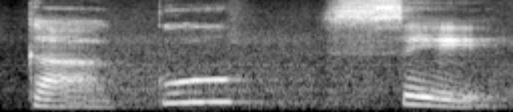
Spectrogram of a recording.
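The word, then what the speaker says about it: 学生: Gaku se. Sedangkan pada tulisannya itu kan gak ku sei, e, dan i. Di Jepang kalau huruf e bertemu huruf I, dia akan menjadi bunyi E panjang. Jadi bukan gakusei tapi gakusi.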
